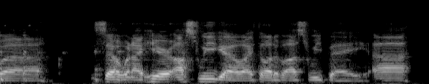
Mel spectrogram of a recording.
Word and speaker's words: Oswego: college you went to suny oswego is that how you pronounce that that's it yeah that's perfect you know how i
